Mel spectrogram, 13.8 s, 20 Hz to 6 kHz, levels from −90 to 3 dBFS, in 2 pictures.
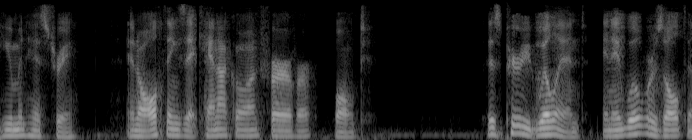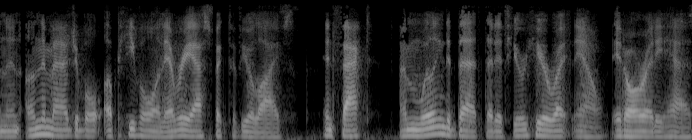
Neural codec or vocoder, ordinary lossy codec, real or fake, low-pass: codec, 16 kHz in and 24 kHz out, 0.9 kbps, LongCat-Audio-Codec, four codebook decoder; AAC, 24 kbps; fake; 5.4 kHz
